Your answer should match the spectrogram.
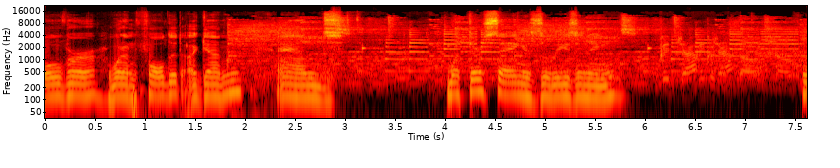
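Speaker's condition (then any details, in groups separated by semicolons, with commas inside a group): No condition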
